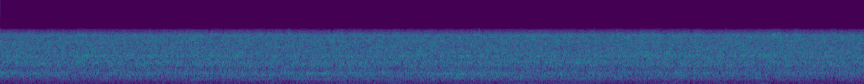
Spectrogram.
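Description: Steady hiss of background noise, even and unchanging, with no distinct events.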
